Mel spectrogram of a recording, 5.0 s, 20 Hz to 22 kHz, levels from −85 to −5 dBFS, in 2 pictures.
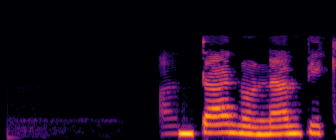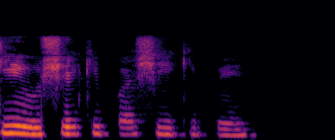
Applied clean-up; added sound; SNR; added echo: none; none; none; none.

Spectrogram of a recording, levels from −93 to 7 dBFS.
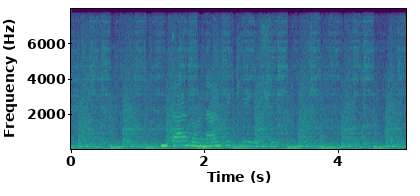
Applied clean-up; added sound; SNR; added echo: none; Drum / Drum kit; -1 dB; none.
